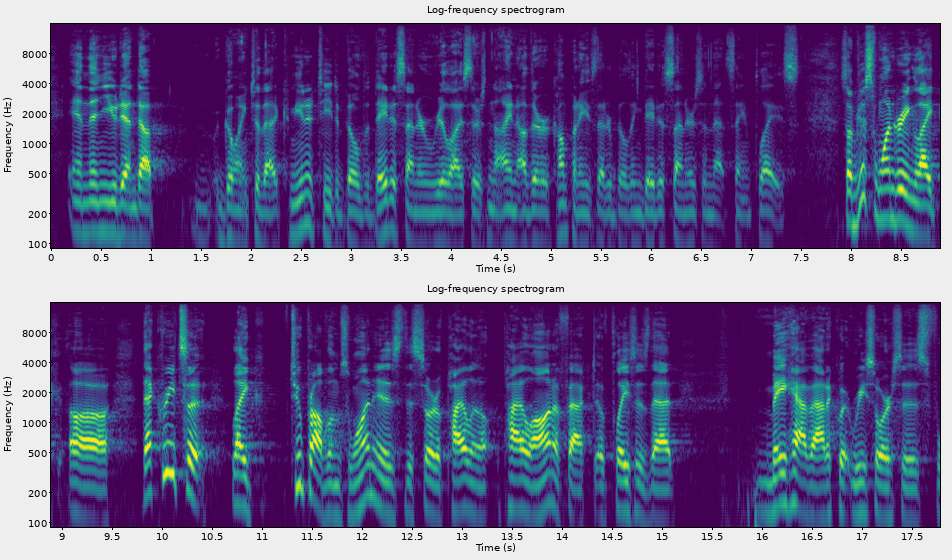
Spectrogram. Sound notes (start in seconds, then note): none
